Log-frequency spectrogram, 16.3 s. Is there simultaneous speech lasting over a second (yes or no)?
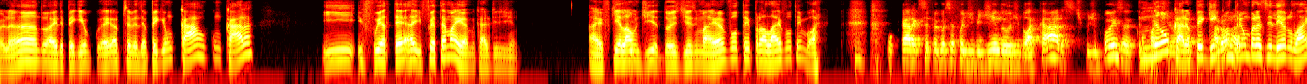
yes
